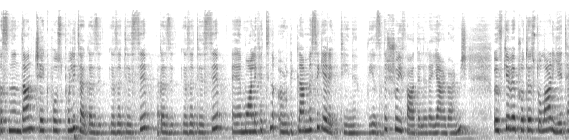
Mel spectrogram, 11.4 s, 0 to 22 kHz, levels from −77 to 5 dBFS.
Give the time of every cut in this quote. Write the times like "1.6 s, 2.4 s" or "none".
3.1 s, 7.4 s, 7.7 s, 9.8 s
